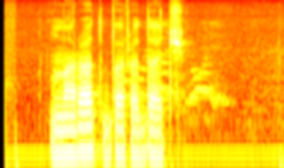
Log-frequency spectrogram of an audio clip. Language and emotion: Russian, neutral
